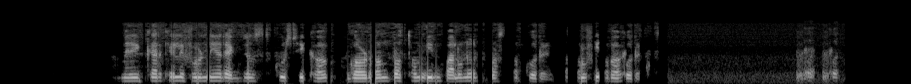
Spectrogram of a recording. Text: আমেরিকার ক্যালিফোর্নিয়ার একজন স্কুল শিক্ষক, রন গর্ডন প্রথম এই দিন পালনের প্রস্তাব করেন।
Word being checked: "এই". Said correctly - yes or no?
no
